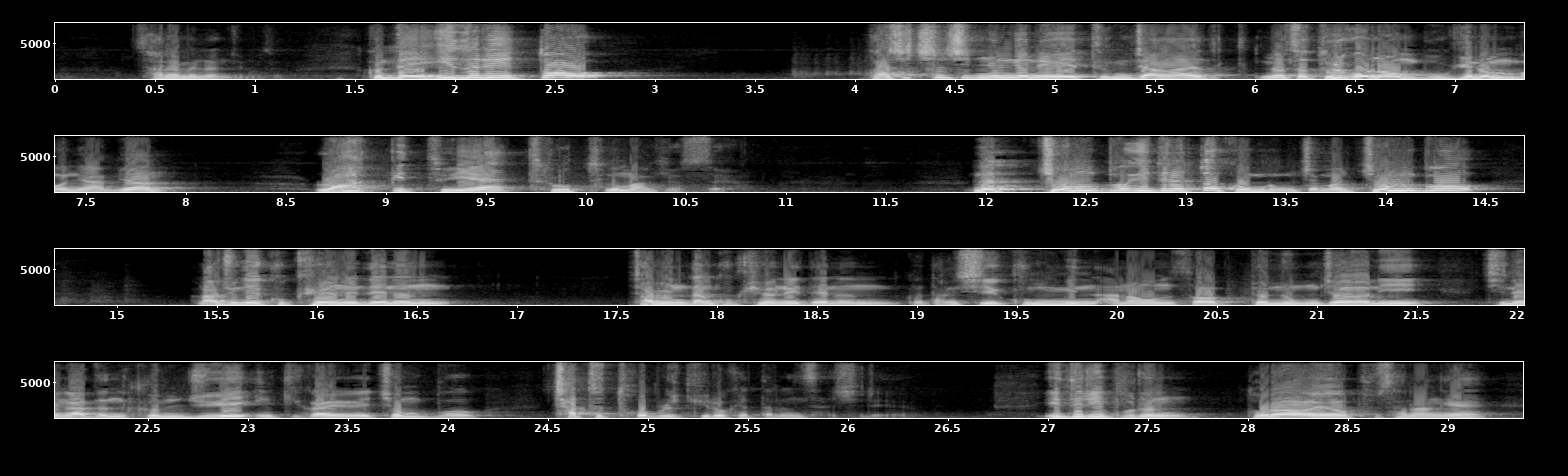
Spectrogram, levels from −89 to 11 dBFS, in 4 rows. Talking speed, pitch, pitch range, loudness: 270 characters per minute, 185 Hz, 140-230 Hz, -9 LUFS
